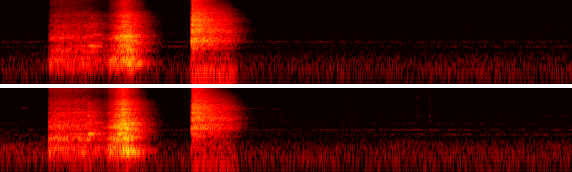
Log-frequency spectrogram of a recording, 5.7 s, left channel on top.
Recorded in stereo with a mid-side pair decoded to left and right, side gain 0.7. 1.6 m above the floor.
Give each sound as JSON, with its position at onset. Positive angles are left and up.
{"t": 0.5, "sound": "sawing", "azimuth_deg": -60, "distance_m": 0.5}
{"t": 1.9, "sound": "a clap", "azimuth_deg": 40, "distance_m": 0.8}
